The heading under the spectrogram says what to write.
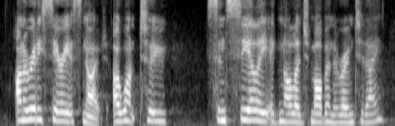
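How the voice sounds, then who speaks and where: On a very clean recording with a silent background, a woman with an Australian accent speaks at medium pitch. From Australia, Ipswich Queensland. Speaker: event emcee and educator. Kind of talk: closing remarks at public forum. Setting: auditorium with audience.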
